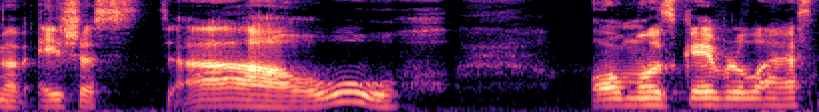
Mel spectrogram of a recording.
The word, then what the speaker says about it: Aja: It sounds like Asia, but with more of a ch sound.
